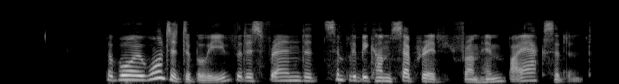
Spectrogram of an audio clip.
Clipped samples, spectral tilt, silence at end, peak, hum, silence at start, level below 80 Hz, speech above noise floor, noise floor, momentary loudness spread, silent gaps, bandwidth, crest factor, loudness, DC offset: under 0.1%; -4 dB/octave; 0.4 s; -4 dBFS; none; 1.05 s; -68 dBFS; 53 dB; -78 dBFS; 11 LU; none; 8.4 kHz; 20 dB; -25 LUFS; under 0.1%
